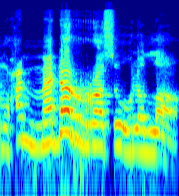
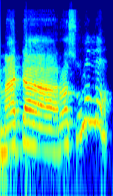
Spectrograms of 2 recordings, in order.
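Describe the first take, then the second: First: The name is said in full, all syllables clear. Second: The name is clipped, only its last part heard. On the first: The speaker calls it right. "Kita mengucap" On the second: The speaker calls it wrong. "Bukan madar Rasulullah"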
